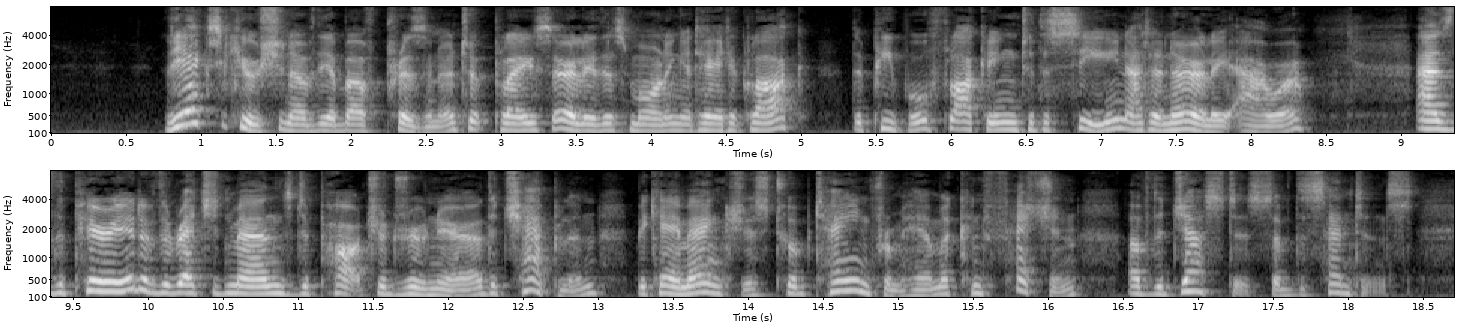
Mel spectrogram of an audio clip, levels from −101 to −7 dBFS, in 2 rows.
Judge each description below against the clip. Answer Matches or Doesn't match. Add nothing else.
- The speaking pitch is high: Doesn't match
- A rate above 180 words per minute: Doesn't match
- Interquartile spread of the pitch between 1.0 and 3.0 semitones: Doesn't match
